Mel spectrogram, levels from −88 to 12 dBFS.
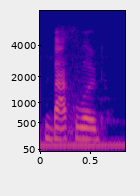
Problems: constant background noise, low volume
